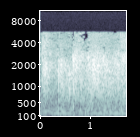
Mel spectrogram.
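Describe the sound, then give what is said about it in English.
An audience claps steadily for people as they come forward, a dense, even wash of many hands with a few sharper individual claps standing out, sustained at a constant loudness with no voices over it. “Oh, clap for them as they come.”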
